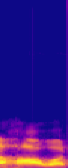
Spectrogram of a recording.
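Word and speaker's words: hour: इसलिए लिखा जाता है एच यहां साइलेंट है प्रोनाउंस एशन हो हो रहा है यहां से ओ से इसीलिए यहां लिखा जाएगा ए क्लियर हावर क्या होगा हावर हावर हावर यहां से आवाज हावर ठीक इसीलिए यहां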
